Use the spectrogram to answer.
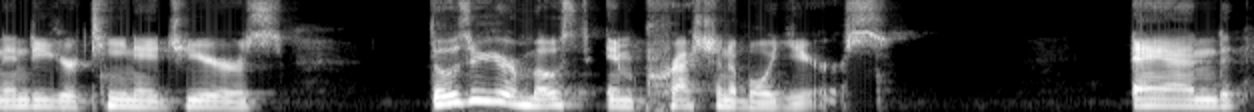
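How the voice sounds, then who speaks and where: A man in his thirties with a bright, forceful voice at a middle pitch. He talks as a podcast guest, explaining his points with confidence and emphasis in a relaxed conversational tone. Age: 30s. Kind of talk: casual conversation.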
